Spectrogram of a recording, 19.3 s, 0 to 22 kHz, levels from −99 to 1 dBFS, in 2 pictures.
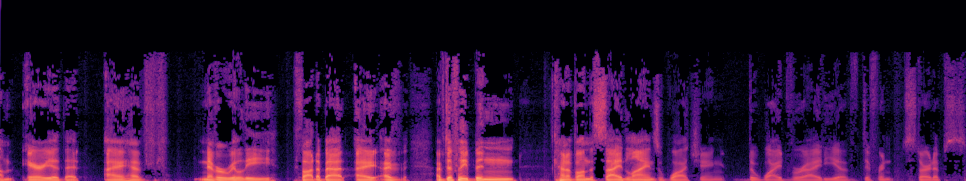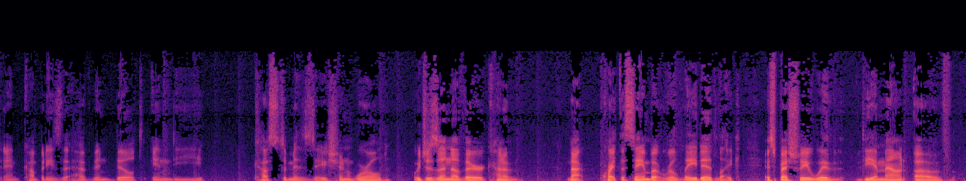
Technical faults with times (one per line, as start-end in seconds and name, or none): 6.69-11.76 automatic gain rising
12.47-14.90 automatic gain rising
